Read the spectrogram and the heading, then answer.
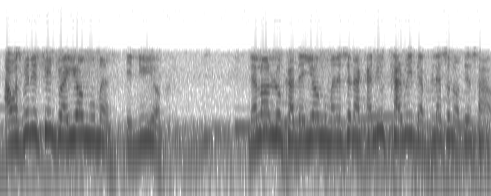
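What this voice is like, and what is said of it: Strong accent, hard to understand. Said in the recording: “He's a little hard to understand, but we'll try to get through the accent.”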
